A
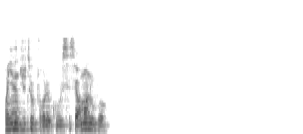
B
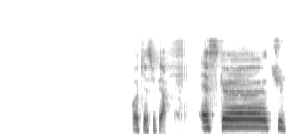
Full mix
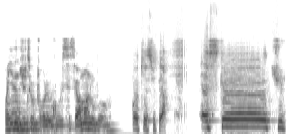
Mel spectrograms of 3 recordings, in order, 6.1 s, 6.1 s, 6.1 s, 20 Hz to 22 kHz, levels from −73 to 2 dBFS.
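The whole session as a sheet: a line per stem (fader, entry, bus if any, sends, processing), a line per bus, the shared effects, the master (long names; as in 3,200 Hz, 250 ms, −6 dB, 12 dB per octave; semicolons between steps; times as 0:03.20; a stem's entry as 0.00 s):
+1.0 dB, 0.00 s, no send, de-essing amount 60%; mains-hum notches 50/100/150/200/250 Hz; level that may fall only so fast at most 26 dB per second; automatic ducking −7 dB, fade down 1.15 s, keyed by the second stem
−5.5 dB, 0.00 s, no send, hum removal 339.1 Hz, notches 7; leveller curve on the samples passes 3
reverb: not used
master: no processing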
